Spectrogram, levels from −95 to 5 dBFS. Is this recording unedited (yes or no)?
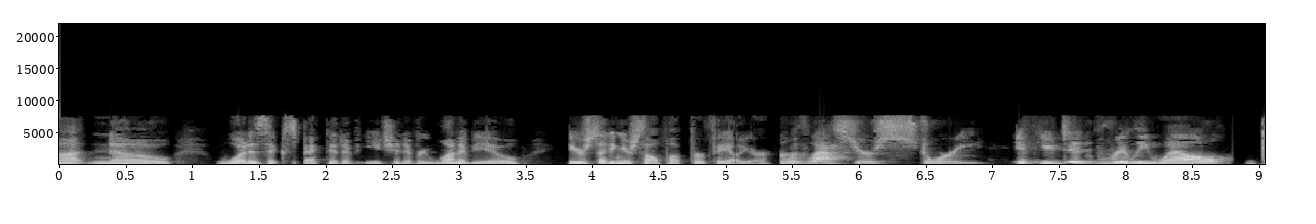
no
